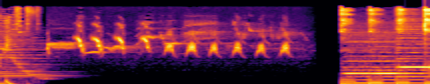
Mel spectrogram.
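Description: Cartoon bird-chirp sound effect: a rapid run of about ten short, high, falling chirps that grows fainter. About three and a half seconds in, keyboard music begins.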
